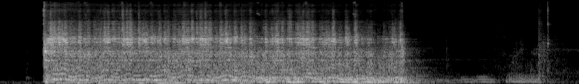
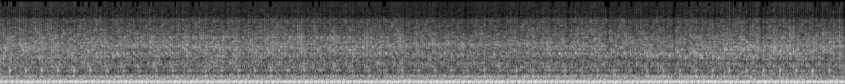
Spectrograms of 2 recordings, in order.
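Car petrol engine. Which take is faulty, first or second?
first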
